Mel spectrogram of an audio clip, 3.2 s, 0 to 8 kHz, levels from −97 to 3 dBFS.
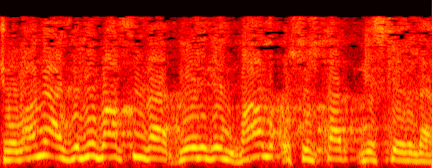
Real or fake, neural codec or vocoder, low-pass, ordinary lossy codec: fake; codec, 24 kHz, 3.1 kbps, DualCodec; 7.2 kHz; MP3, 24 kbps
